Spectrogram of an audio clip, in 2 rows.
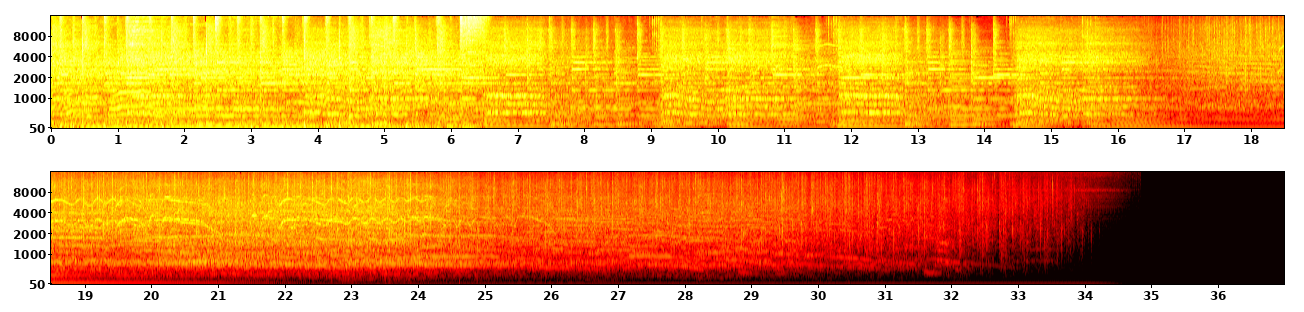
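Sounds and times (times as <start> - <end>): applause and cheering: 0.0 - 33.7
whistles: 10.5 - 12.6, 17.1 - 32.3.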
